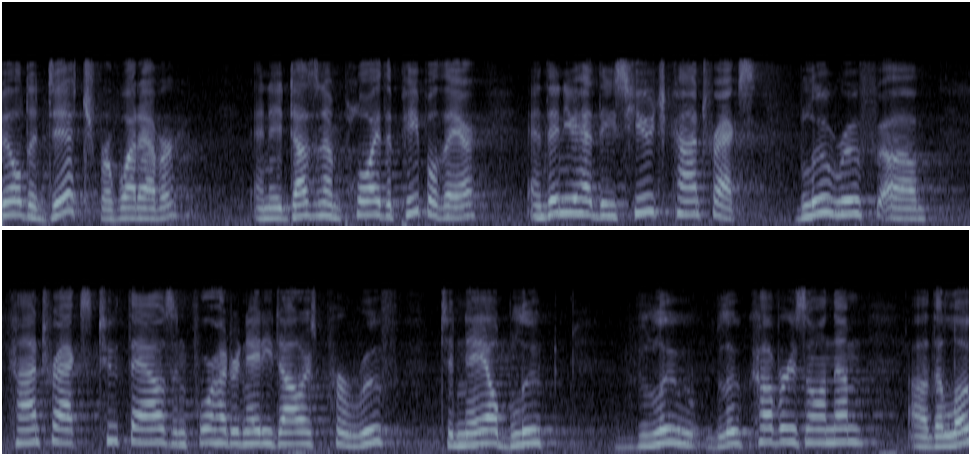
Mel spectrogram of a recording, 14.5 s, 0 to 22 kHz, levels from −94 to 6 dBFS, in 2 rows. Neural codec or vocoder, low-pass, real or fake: none; 7.2 kHz; real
